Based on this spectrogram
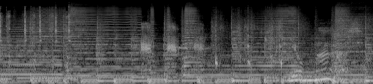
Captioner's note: ducks squawking; typewriter keys clicking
